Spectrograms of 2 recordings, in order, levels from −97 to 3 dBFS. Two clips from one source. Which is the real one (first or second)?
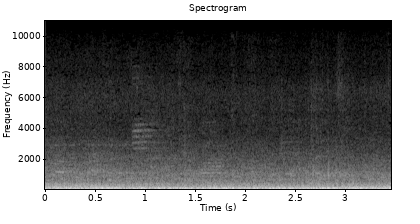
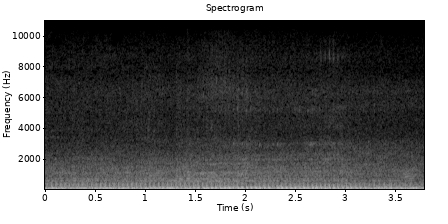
first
